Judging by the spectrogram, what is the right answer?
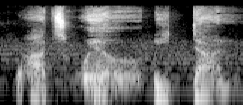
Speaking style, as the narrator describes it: whispered so that only I could hear

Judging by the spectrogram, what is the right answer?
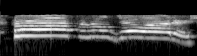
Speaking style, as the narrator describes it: shouted Blacky the Crow

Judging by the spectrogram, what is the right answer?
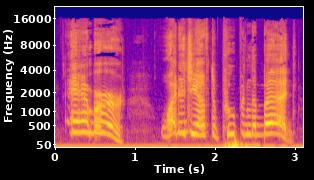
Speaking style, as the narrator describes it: you hear this lady way off in the distance yelling

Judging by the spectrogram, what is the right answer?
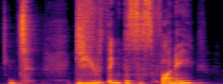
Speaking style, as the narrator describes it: I hissed

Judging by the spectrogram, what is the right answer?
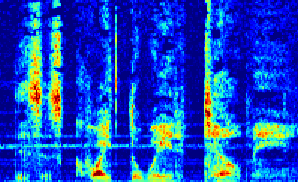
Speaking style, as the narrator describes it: Jing sneered

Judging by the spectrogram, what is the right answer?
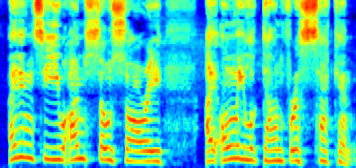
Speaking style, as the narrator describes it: pleaded

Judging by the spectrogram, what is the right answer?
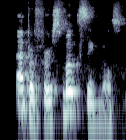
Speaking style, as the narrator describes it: Walker said

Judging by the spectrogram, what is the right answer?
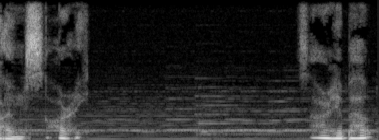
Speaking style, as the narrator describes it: whispered into her ear

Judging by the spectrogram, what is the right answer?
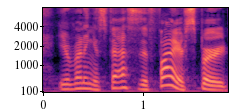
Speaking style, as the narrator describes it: she exclaimed

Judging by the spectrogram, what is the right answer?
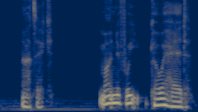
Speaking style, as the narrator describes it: I said

